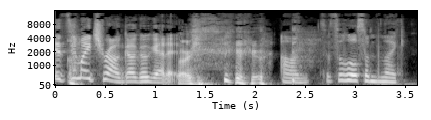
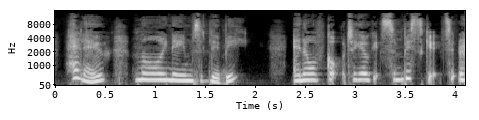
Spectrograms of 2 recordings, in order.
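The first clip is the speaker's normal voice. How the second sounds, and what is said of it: Put-on British or New Zealand accent. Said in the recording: “she's British. Actually, she's from New Zealand, I think ... Kiwi accent is much different than a British accent ... It's usually a little bit higher pitch”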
